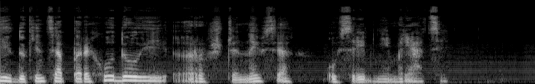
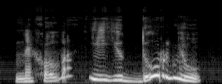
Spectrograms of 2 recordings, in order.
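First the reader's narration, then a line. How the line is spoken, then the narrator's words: Shrieked. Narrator (Ukrainian): заверещала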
